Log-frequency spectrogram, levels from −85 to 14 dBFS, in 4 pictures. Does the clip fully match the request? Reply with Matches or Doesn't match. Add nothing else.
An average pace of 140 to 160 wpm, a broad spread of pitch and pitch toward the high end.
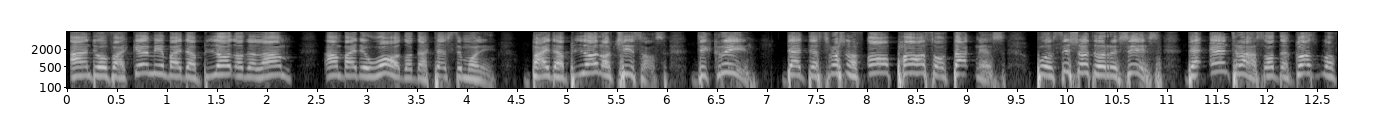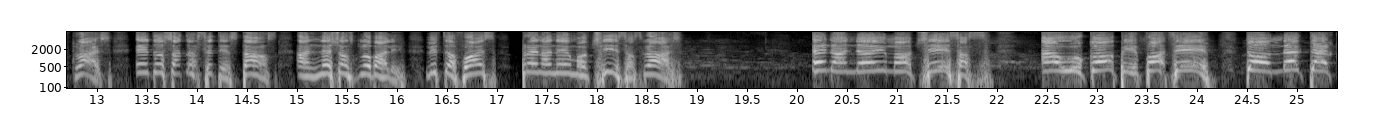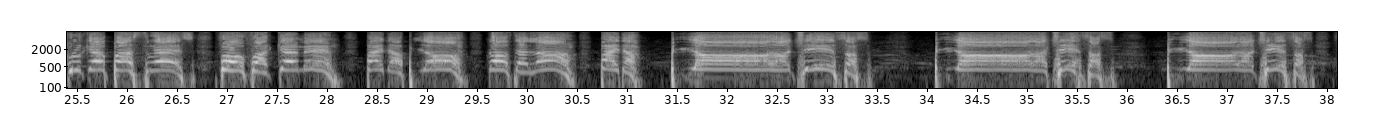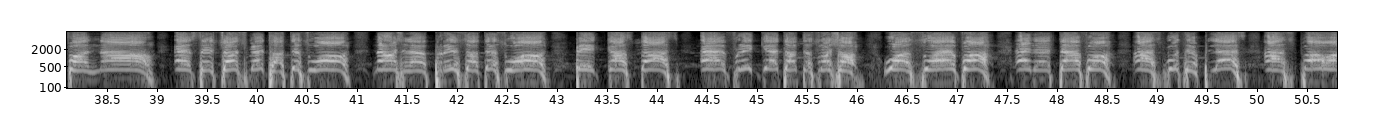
Matches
